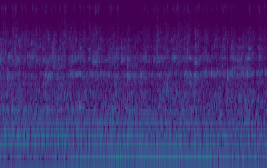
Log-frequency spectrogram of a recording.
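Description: Steady low background hum with a faint even hiss and no distinct sounds standing out.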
